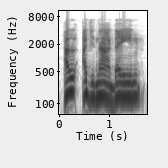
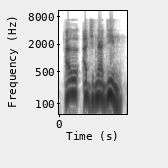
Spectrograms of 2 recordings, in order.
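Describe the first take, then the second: First: The vowel after the d is an 'a' sound. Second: The vowel after the d is an 'i' sound. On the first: "dal muhmalah maftuhah" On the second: "sebagian orang mengkasrohkannya"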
